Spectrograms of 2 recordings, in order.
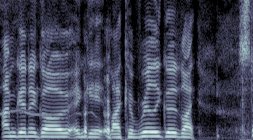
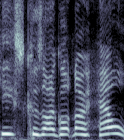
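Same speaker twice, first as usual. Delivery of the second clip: raised, pitched-up, louder voice; 8 semitones higher, 3 dB louder than usual. Arguing with Mum about clothes left on the floor, in a raised voice. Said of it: "you're raising your voice".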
